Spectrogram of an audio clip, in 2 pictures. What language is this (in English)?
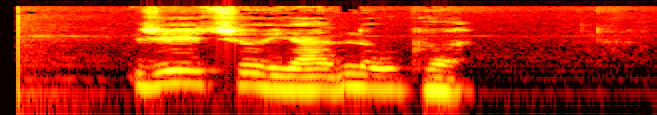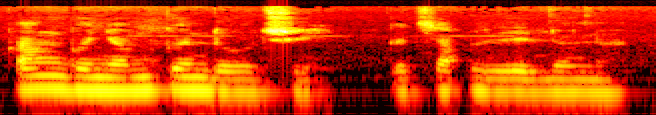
Medumba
